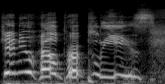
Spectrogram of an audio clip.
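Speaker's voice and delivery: piercing, very high, very loud cry. Calling down from a balcony to people below: shouting for help.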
